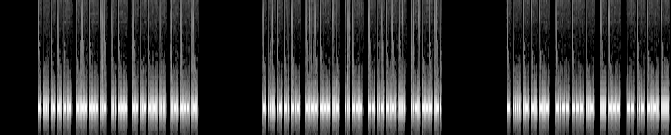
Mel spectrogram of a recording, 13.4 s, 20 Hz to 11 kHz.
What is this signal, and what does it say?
Morse code, heard as a keyed tone, about 65 wpm, 700 Hz. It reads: THANK YOU SO MUCH FOR THANK YOU SO MUCH FOR THANK YOU SO MUCH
